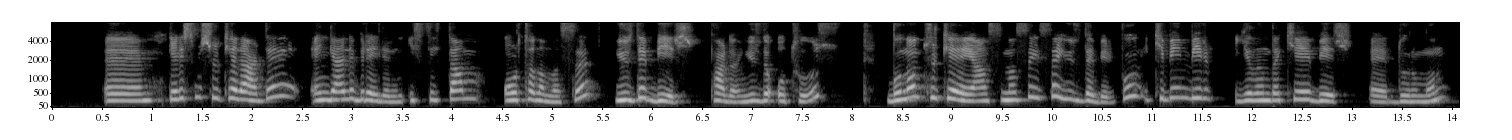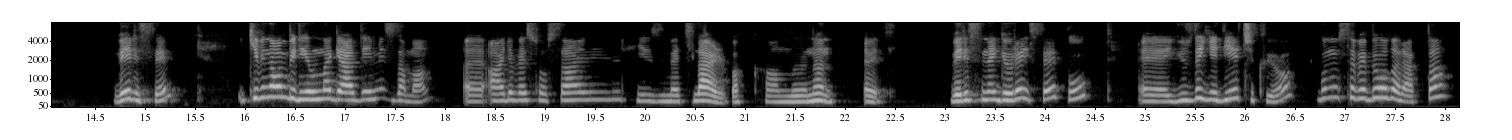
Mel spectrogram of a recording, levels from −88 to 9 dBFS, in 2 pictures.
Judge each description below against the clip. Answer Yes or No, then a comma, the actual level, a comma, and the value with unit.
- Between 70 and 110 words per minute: Yes, average, 100 wpm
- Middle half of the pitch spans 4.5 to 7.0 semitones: Yes, wide, 5.4 semitones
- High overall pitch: Yes, very high, 260 Hz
